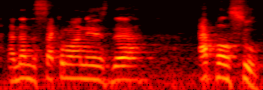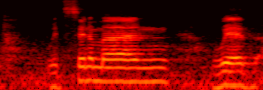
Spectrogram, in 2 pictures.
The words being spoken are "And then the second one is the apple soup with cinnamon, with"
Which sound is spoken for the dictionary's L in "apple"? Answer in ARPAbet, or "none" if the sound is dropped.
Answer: L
